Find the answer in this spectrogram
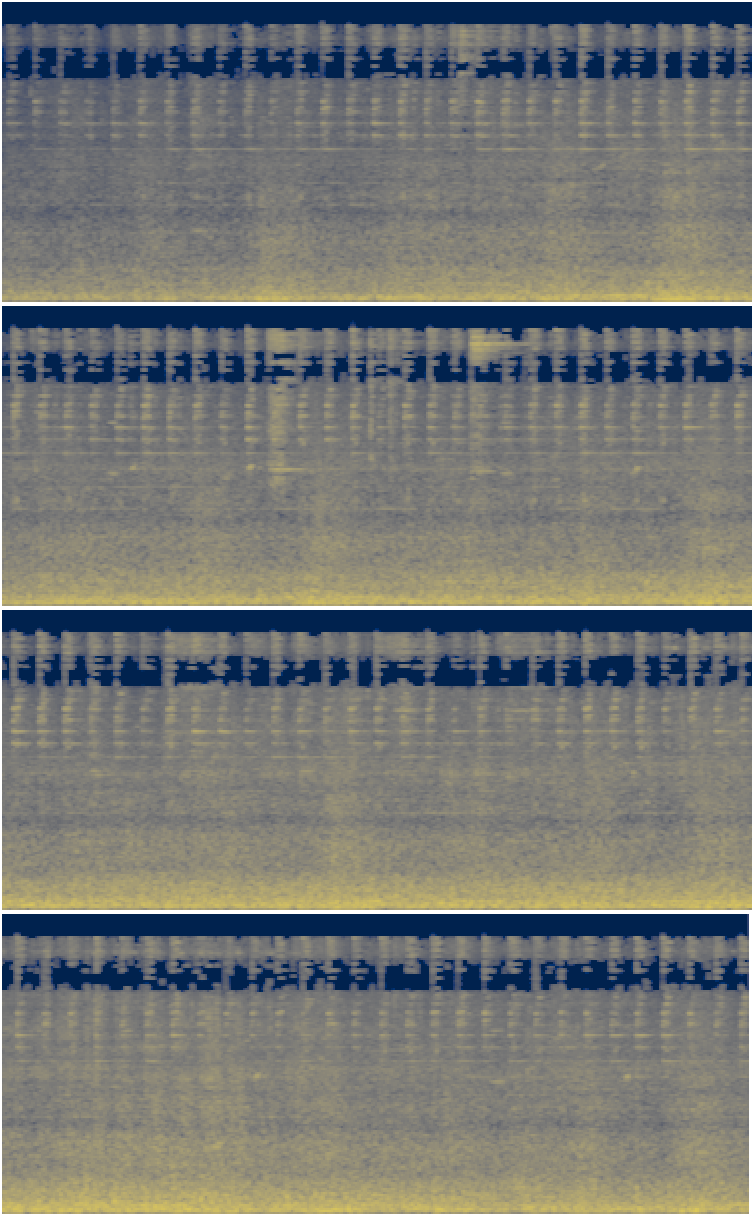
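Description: Autorack freight cars rolling slowly past at a grade crossing: a steady rumble of wheels on the rails with faint repeated clacks. It grows louder over the first few seconds and then holds steady.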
